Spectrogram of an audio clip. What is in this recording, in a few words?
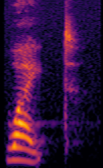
"white", English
